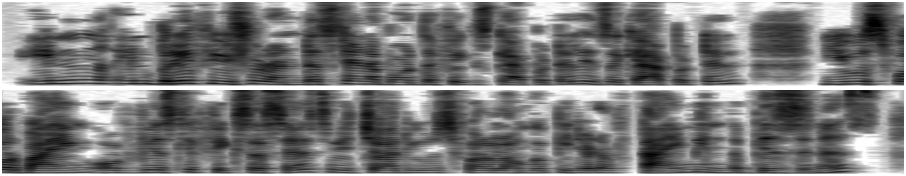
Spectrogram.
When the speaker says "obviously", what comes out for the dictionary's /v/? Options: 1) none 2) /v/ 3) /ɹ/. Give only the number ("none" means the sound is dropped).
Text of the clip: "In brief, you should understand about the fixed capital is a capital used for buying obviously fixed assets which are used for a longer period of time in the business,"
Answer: 2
